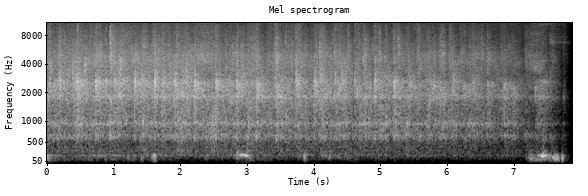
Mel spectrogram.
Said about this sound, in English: So let's give them a big round of applause too.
